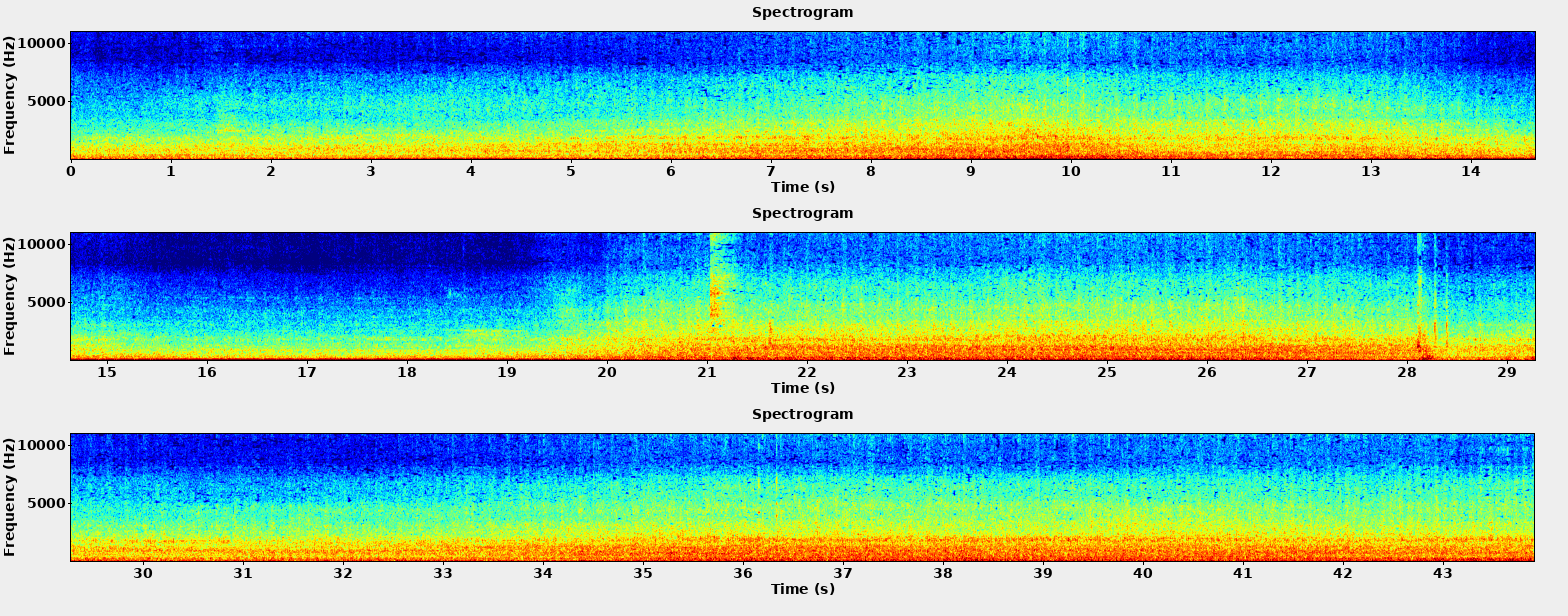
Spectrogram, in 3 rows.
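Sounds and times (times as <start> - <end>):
diesel engine idling: 0.0 - 43.9.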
